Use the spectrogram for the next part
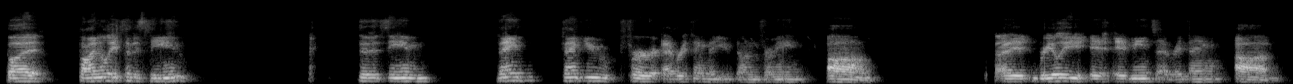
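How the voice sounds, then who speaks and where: A man in his twenties giving a grateful farewell speech to his team, halting with many uh's. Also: mid-range voice, fairly even intonation, a little hiss or hum. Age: 20s. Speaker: senior athlete giving a speech. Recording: roomy, from a distance.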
